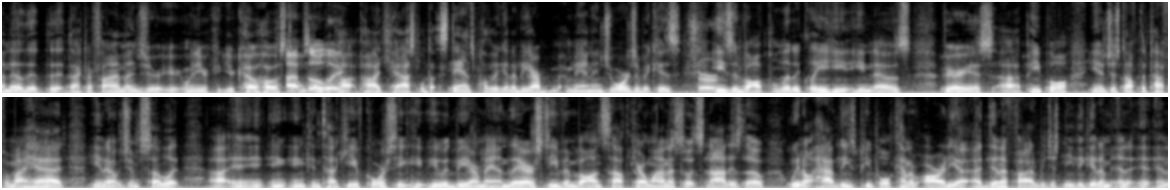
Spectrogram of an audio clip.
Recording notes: At the 2019 ACAAI Annual Meeting in Houston, Texas we interviewed the leaders of the College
